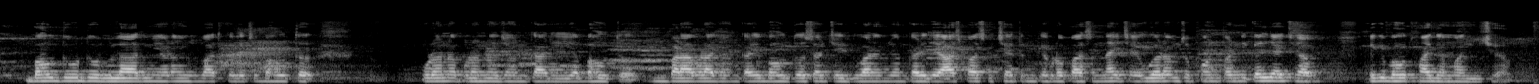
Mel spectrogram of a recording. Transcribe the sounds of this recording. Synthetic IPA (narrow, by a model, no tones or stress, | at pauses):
bəɦut̪̚d̪uɾd̪uɾbʱulaːd̪miəɾəmsbat̪kəlɛt͡ʃʰɛbəɦut̪ | puɾanəpuɾanəd͡ʒankaɾijabəɦut̪bəɽabəɽad͡ʒankaɾibəɦut̪̚d̪osəɾt͡ʃid͡ʒkebaɾemd͡ʒaːnkaɾid͡ʒeaspasket͡ʃʰet̪ɾəmekekɽopasnajt͡ʃʰɛuəɾəmsə̃pʰonpəɾnikəld͡ʒajt͡ʃʰɛəb | lekibəɦut̪pʰajd̪amənt͡ʃʰɛ̰ə̰b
